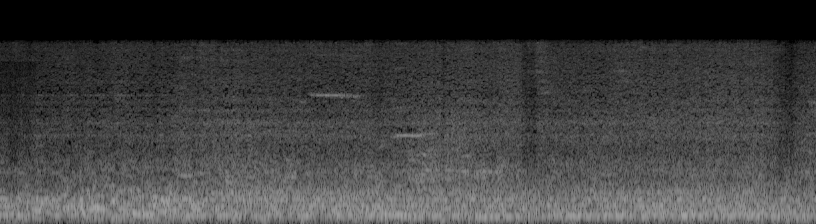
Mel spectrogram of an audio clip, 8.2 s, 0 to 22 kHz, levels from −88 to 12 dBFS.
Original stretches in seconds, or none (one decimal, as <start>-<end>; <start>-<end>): 1.7-8.2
